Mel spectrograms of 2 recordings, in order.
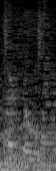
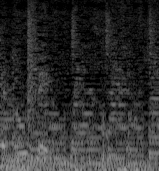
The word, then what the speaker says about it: Adobe: So it's not Adobe, it's Adobe. That's the correct pronunciation.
